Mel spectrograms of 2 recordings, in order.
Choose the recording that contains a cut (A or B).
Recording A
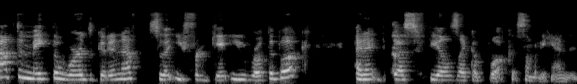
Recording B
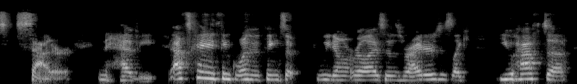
B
